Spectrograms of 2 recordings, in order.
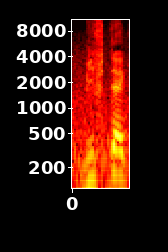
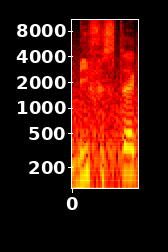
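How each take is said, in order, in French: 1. Il est prononcé avec des sons français. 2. Il est prononcé avec des sons anglais.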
